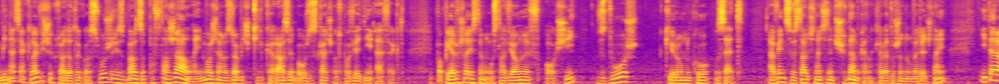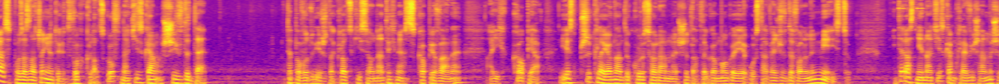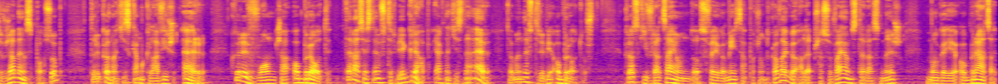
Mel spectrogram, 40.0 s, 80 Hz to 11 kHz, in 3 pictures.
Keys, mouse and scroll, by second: 0.3-2.3 middle drag, 6.8-8.8 middle drag, 11.5 KP_7, 13.7-16.2 right drag, 15.6 shift+d.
